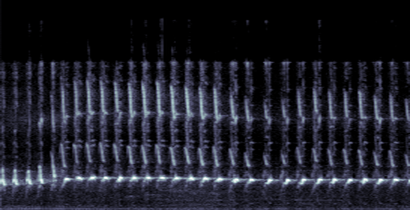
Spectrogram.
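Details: Murai batu (white-rumped shama) song, used as a pancingan to provoke or train other birds: a rapid series of high, even notes repeated about four times a second on one steady pitch, with a faint low hum beneath.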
